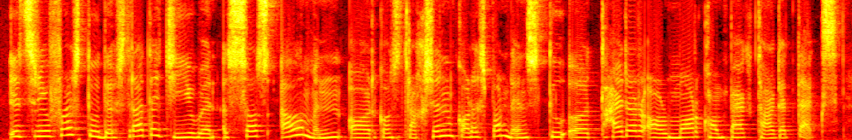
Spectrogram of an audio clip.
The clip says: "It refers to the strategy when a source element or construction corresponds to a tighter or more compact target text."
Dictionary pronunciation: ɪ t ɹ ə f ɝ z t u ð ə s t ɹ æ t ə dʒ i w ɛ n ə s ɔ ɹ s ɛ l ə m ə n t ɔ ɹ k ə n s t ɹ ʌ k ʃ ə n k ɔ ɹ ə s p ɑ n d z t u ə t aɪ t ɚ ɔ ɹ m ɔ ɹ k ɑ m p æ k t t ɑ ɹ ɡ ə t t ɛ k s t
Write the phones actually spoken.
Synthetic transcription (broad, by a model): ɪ t ɹ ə f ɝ s t u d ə s t ɹ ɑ t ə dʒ i w ɛ n ə s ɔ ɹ s ɛ l ə m ə n t ɔ ɹ k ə n s t ɹ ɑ k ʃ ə n k ɔ ɹ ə s p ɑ n d s t u ə t aɪ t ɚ ɔ ɹ m ɔ ɹ k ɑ m p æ k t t ɑ ɹ ɡ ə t t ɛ k s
